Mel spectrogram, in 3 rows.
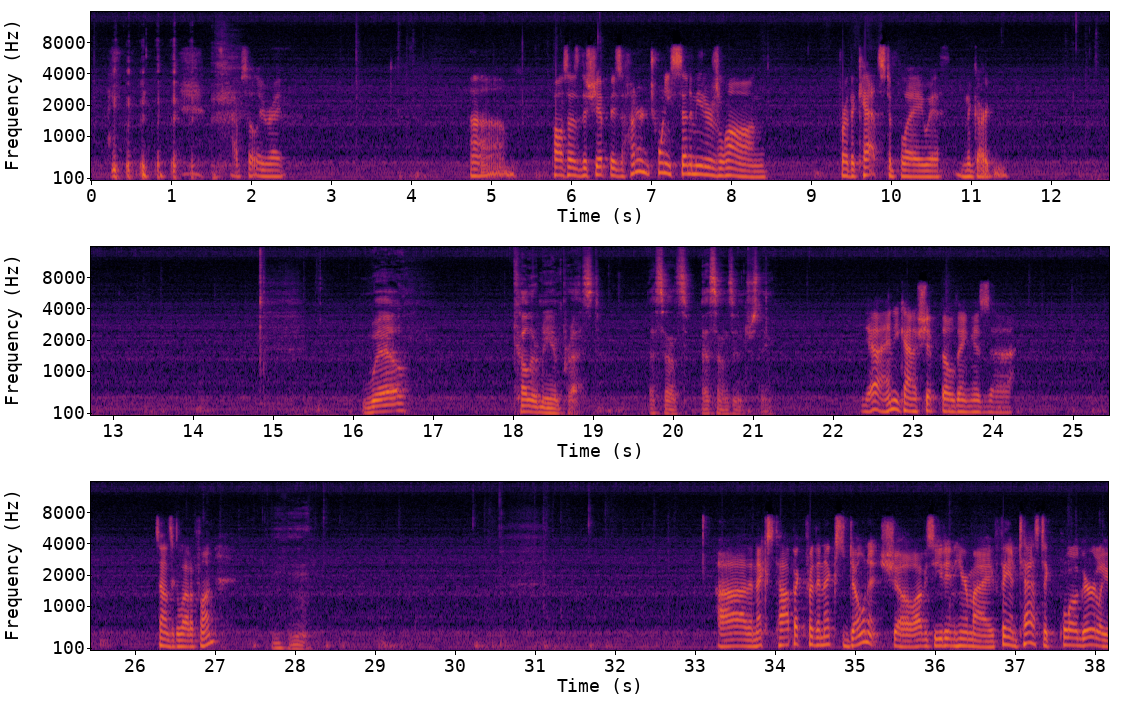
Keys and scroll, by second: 3.6-6.9 typing, 12.0-13.4 typing, 15.3 x, 15.9 v, 18.0 x, 18.2 v, 19.2 s, 24.2 space, 25.2 x, 26.2-29.1 typing, 30.2-32.3 typing, 33.6 space.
